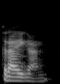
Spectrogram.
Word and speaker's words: Trigun: trigun de yasuhiro Nao yo le llamo trigun porque en mi adolescencia Cuando se ponía el anime en la televisión de Cataluña se le llamaba trigun pero en realidad la pronunciación correcta teniendo en cuenta que está en inglés sería trigan es un manga shonen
